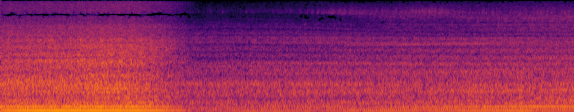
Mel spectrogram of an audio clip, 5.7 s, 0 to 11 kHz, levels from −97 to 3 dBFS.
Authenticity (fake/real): real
